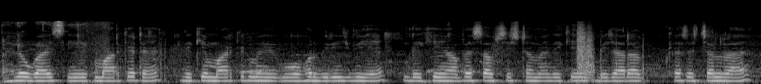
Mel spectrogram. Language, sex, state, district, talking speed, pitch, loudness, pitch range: Hindi, female, Bihar, Gaya, 205 wpm, 170 Hz, -24 LUFS, 165-175 Hz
